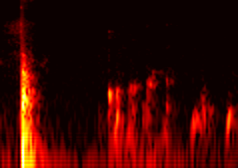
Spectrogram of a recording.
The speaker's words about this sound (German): Man hat jetzt gehört, dass wir alle so oft geklopft haben, ne?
